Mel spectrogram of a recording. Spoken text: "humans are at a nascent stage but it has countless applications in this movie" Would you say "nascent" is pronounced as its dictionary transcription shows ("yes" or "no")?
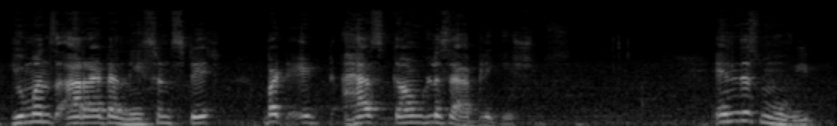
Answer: no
